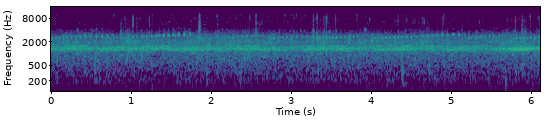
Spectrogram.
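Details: Chorus of frogs by a river campsite during a light rain sprinkle, a continuous high ringing hum with short bursts of quick, beaded trills repeating every second or so, light patter of drops throughout.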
